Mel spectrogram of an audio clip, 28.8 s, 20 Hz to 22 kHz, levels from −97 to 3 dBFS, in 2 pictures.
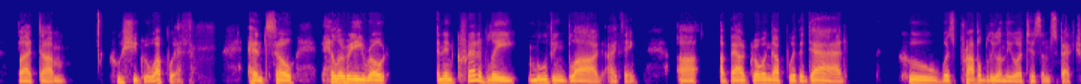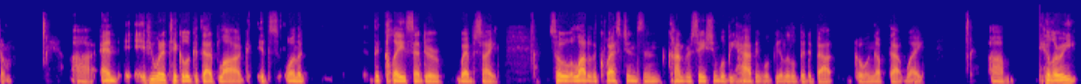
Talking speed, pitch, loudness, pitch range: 150 wpm, 110 Hz, -22 LUFS, 95-125 Hz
